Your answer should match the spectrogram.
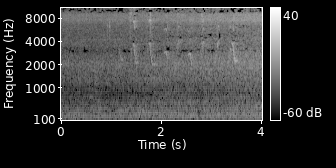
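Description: A small bird giving a series of about six short, falling chirps over a steady low outdoor background noise.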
